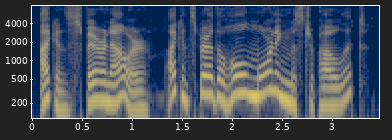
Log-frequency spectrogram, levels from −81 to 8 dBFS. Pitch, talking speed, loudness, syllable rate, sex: 225 Hz, 205 wpm, -17 LUFS, 5.8 syllables/s, female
